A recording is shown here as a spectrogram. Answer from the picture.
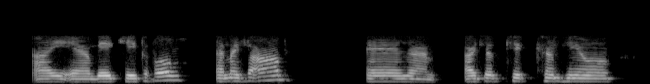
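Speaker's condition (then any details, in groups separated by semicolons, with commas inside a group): Down syndrome; lives independently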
